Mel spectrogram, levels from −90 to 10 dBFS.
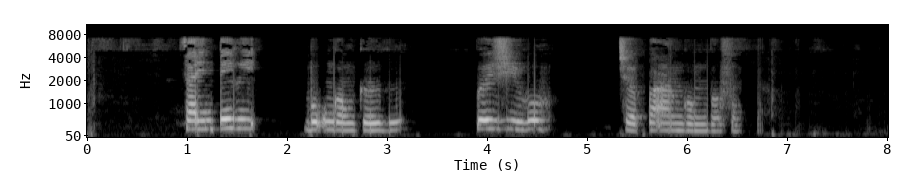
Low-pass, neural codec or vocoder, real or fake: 7.2 kHz; none; real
